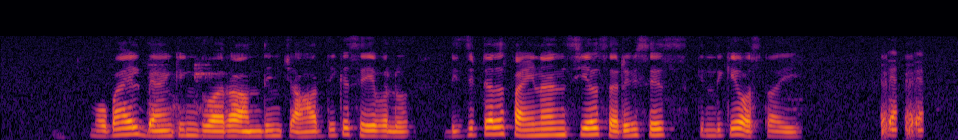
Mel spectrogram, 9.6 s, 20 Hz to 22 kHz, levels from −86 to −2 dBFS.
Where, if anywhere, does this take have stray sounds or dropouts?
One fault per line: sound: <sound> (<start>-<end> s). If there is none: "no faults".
sound: laugh (8.8-9.2 s)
